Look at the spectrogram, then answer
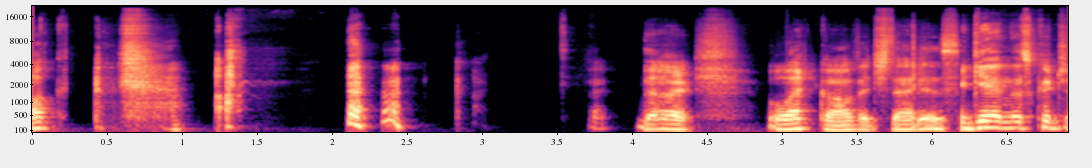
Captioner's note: laughing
